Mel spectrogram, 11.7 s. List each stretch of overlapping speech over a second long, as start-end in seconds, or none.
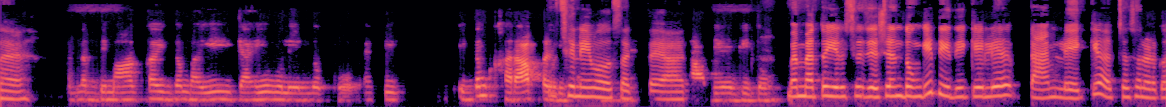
5.5-6.9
